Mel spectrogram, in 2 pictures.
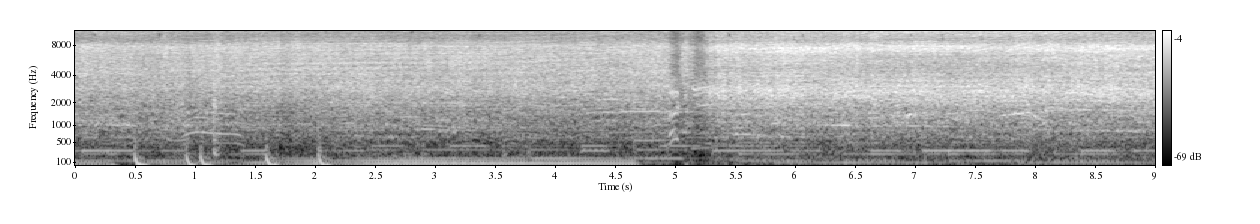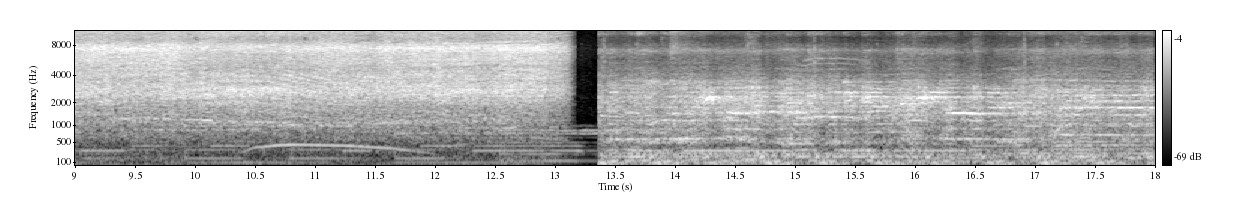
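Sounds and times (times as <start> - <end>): mechanical whirring hiss: 0.0 - 13.2
music playing: 0.0 - 18.0.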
